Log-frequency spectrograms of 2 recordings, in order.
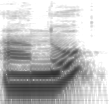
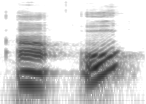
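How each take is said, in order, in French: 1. Un son n relie les deux mots ensemble. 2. Les deux mots restent séparés, sans liaison en n. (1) "pas un o" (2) "on va dire un o"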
